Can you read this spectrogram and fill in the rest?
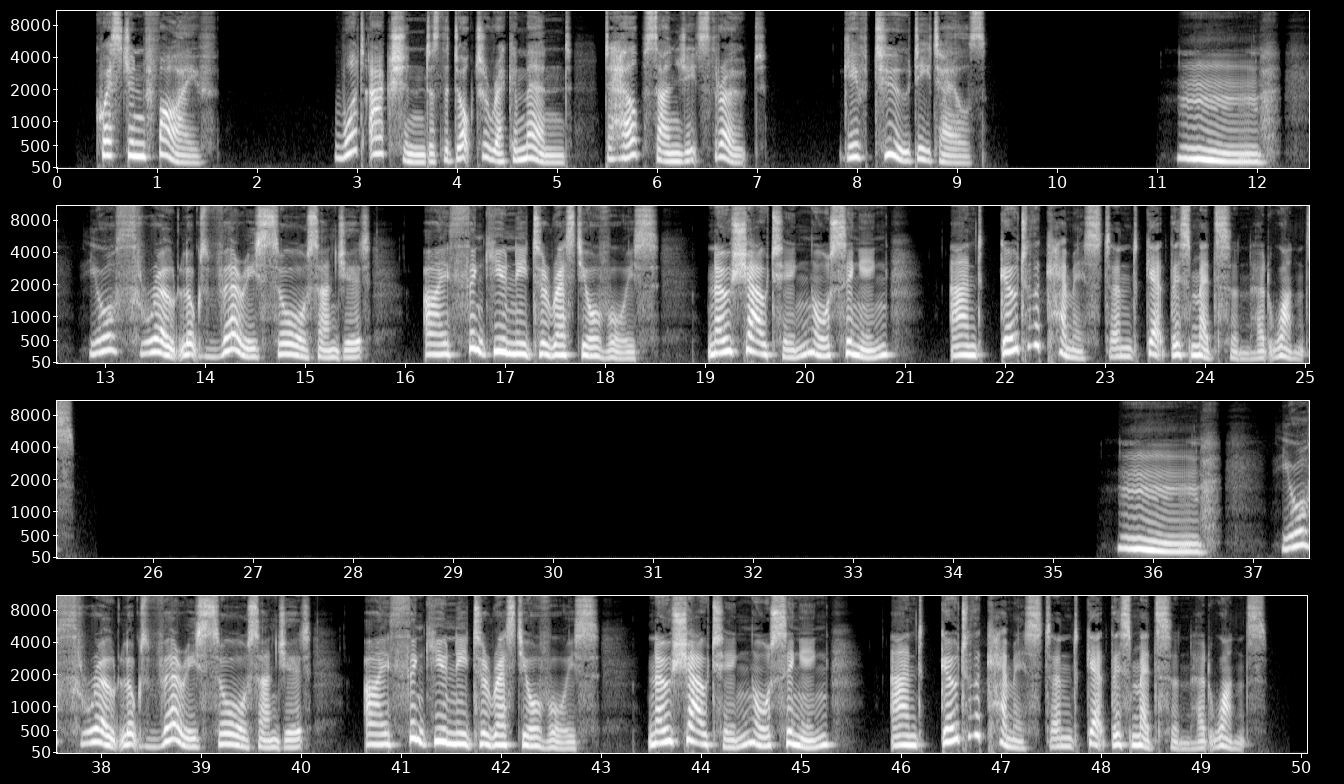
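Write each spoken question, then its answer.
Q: What action does the doctor recommend to help Sanjit's throat?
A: Rest his voice (no shouting or singing) and get medicine from the chemist at once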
